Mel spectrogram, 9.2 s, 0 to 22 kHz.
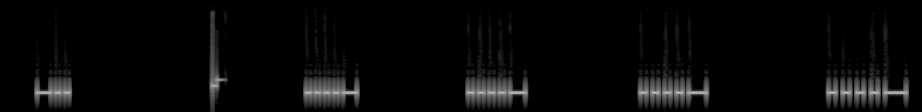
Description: Morse code, heard as a keyed tone, about 23 wpm, spaced as for 7 wpm, 700 Hz. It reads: D 4444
